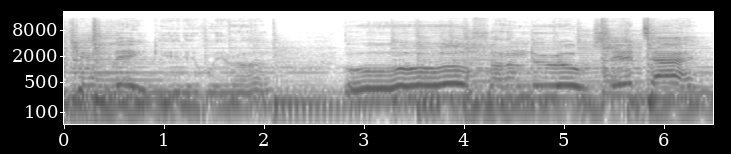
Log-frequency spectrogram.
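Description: Acoustic guitar strummed under a man's singing voice, the voice holding long notes.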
